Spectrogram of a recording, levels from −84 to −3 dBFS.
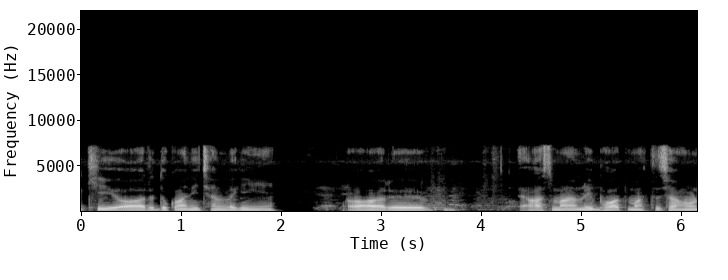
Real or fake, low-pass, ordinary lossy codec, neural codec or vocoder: real; 7.2 kHz; MP3, 64 kbps; none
